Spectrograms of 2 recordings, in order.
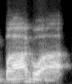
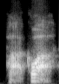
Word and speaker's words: Bagua: So Bagua is Mandarin Chinese. And so it's the way the Chinese want us to pronounce it or say it. So if you wanted to split hairs, I would say Bagua, according to the Chinese, is more correct than Pakwa.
